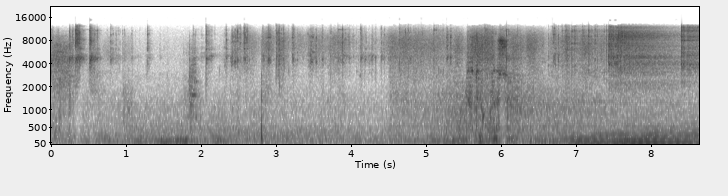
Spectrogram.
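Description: Scattered light metallic clinks and clicks with faint rustling, then a dramatic score of low held notes swells in about seven seconds in.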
